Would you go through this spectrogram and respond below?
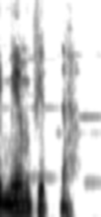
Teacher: Bila nun mati atau tanwin bertemu fa, bunyinya berubah menjadi m. Akan tetapi mulut tidak tutup rapat, masih ada udara yang keluar ketika membacanya. Min jadi mim fitnah.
